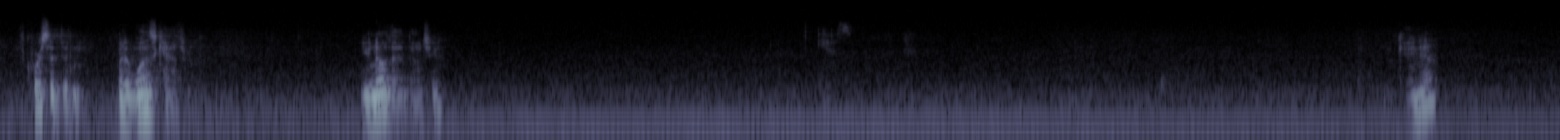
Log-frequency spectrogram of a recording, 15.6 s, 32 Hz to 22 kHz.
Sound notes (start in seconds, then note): 11.5 footsteps tapping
